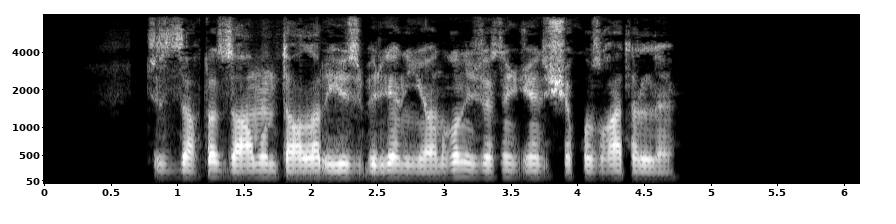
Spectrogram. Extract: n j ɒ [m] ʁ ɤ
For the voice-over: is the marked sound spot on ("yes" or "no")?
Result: no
